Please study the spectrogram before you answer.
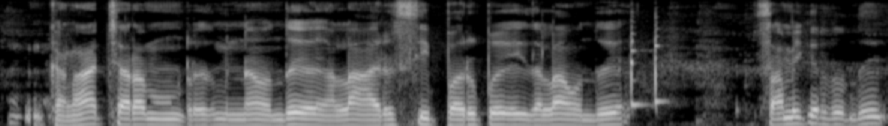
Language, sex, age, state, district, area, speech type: Tamil, female, 18-30, Tamil Nadu, Dharmapuri, urban, spontaneous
